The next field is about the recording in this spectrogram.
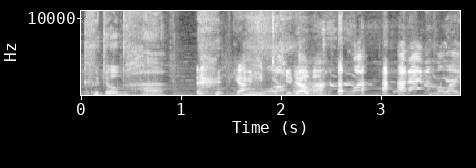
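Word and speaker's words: Cudobh: my character uh is Kudo uh not spelled any way that you think it's going to be spelled but uh is how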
